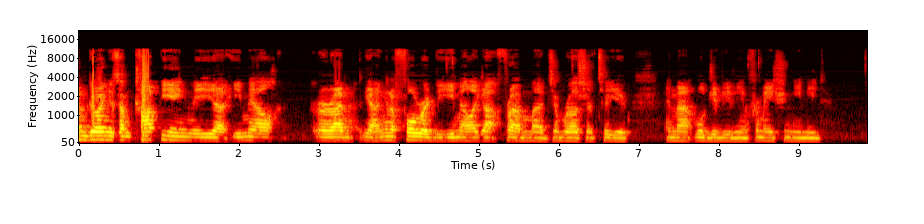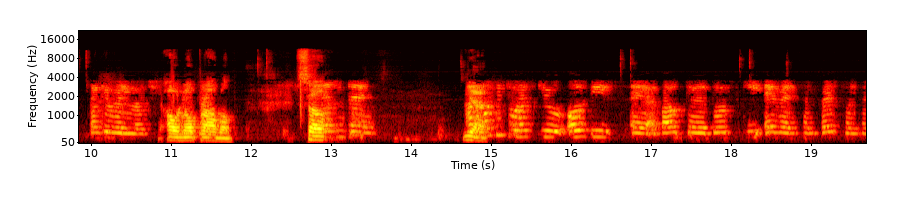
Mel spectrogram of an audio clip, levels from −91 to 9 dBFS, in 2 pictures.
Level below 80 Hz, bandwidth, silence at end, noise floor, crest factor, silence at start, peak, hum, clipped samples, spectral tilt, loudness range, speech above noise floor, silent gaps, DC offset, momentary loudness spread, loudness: -62 dBFS; 11.5 kHz; 0 s; -60 dBFS; 20 dB; 0 s; -4 dBFS; none; under 0.1%; -4.5 dB/octave; 7 LU; 39 dB; none; under 0.1%; 15 LU; -22 LUFS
